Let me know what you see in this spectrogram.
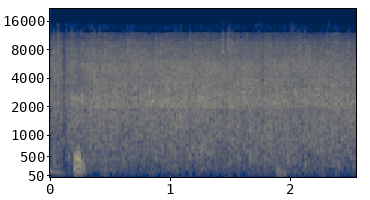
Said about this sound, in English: He's here with us today. Come on, let's give him a hand clap.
